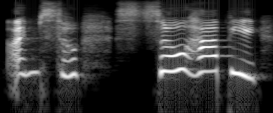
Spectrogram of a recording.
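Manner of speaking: put-on high, loud, slow tearful boy; slow high boy sobbing out happy words; breaking into sobs. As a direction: let him fall apart crying with joy. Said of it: "breaks down into sobs".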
